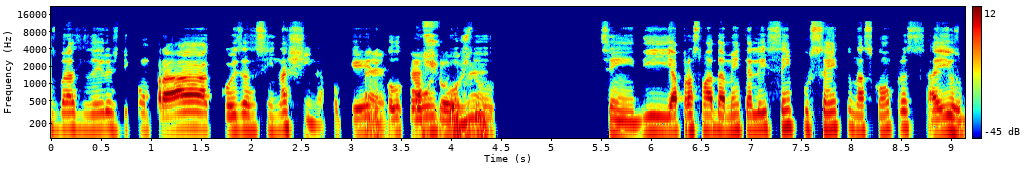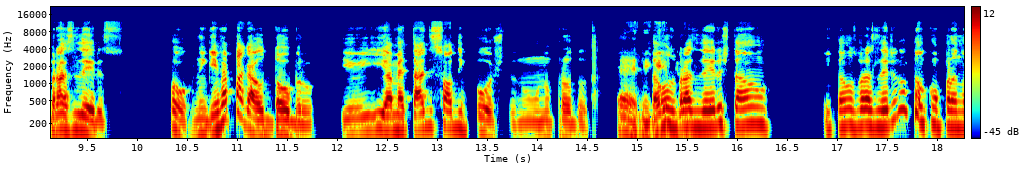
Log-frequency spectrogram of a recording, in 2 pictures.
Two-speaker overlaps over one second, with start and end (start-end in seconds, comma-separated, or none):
3.1-4.4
